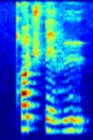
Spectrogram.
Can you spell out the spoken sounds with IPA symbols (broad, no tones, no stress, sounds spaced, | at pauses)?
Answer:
qʰ u t͡ʃ θ e v ʉ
